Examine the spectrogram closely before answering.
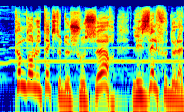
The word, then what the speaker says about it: Chaucer: Comme dans le texte de Chaucer , les elfes de la Terre du Milieu sont un peuple ancien voué à disparaître peu à peu.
